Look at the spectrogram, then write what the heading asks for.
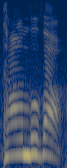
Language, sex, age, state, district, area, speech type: Marathi, female, 18-30, Maharashtra, Mumbai Suburban, urban, read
